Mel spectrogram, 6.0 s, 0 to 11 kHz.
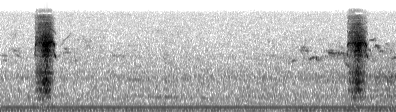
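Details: Owlets feeling threatened give two short hissing, breathy warning bursts about five seconds apart, recorded at 20:42 on 22 May 2015, with a steady low hum beneath and otherwise quiet surroundings.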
